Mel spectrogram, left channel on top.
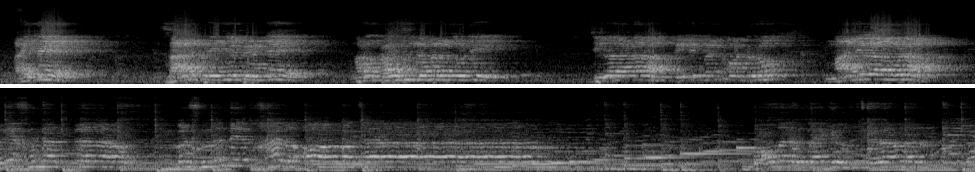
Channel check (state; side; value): different; both; correlation 0.00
